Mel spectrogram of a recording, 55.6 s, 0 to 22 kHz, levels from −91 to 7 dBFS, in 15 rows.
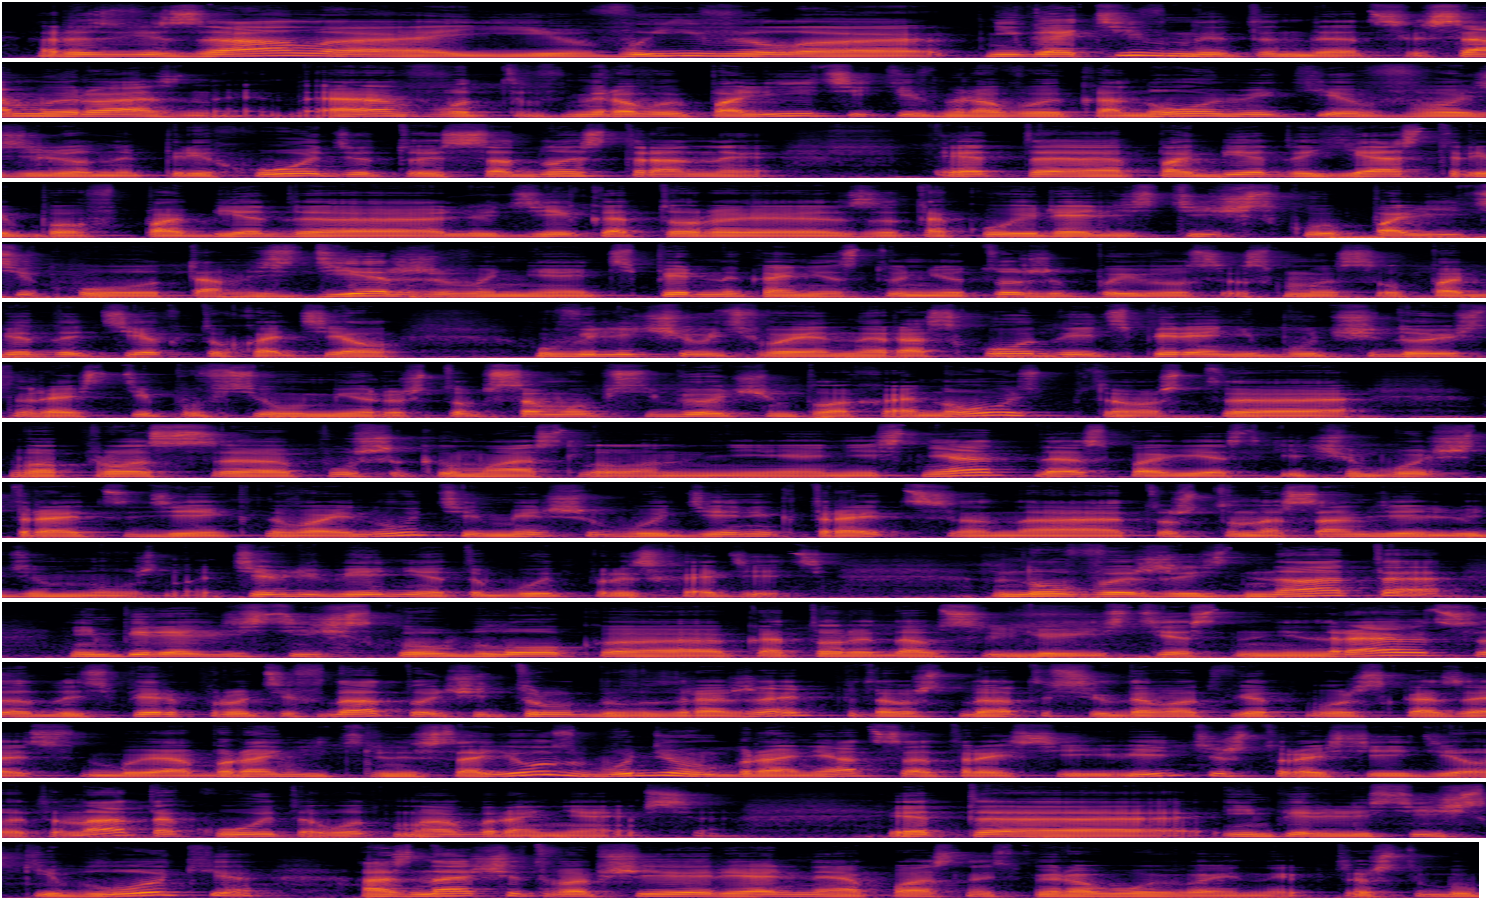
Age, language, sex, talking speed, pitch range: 20-39, Russian, male, 170 wpm, 100-125 Hz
